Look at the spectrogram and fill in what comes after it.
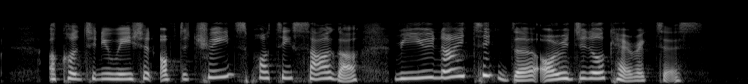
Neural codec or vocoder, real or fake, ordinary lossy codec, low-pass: none; real; none; 7.2 kHz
